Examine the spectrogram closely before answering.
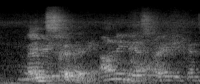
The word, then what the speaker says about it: Enschede: had it written down, I'd be able to pronounce it. Enschede. Enschede.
